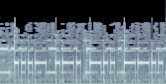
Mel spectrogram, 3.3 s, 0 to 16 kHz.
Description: Morse code, heard as a keyed tone, about 17 wpm, 860 Hz, with noise. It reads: VRDZ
